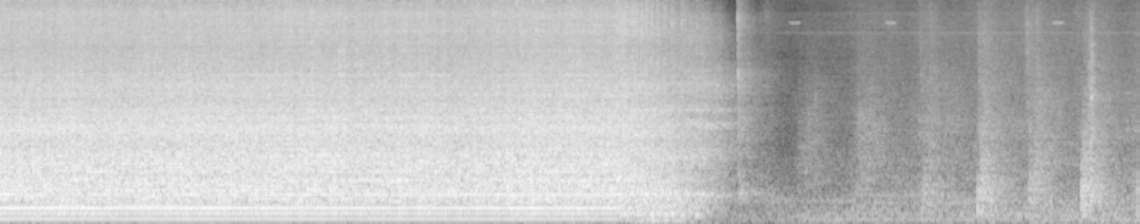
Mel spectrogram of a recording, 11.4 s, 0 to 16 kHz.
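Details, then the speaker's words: 2017 Tao Tao scooter with choke, after fixing a tight exhaust valve, cleaning the carburetor and adding fresh fuel and oil: it fires right up and settles into a quick, even idle for about six seconds; it runs healthy. "So, the center stand on this one's broken, but she fired right up. It wanted to go right away."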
